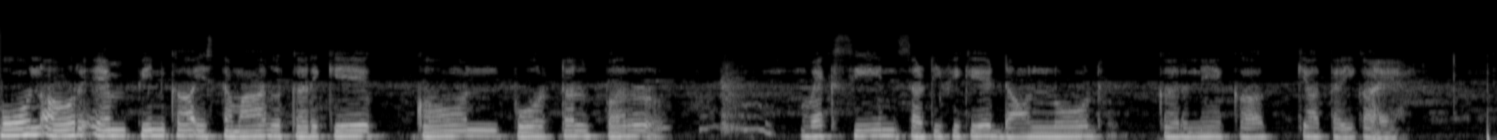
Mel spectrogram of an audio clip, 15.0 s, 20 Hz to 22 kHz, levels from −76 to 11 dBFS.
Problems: constant background noise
